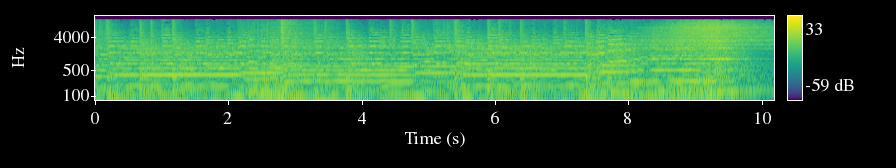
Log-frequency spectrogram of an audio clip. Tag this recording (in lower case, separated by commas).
theme music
